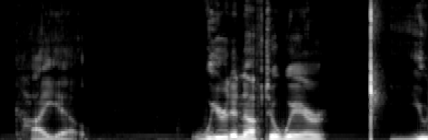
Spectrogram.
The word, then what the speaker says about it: Cyael: It's a very weird name, Cyael, and it is pronounced Kyle.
